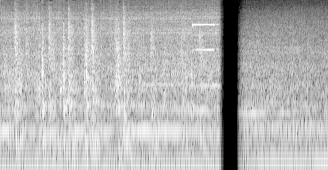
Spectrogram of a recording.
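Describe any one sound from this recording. Manure thuds and scrapes as a loader bucket dumps it.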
